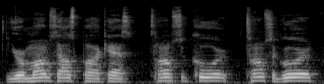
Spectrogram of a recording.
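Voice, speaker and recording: A man's voice: fairly high pitch, level tone, moderate pace, a little mellow. A young man hosting his own podcast, ranting in casual profane slang with mock-dramatic grief. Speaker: podcast host. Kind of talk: casual solo podcast rant.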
